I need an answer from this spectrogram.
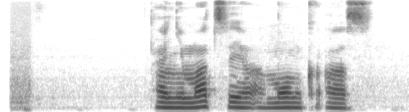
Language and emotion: Russian, neutral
